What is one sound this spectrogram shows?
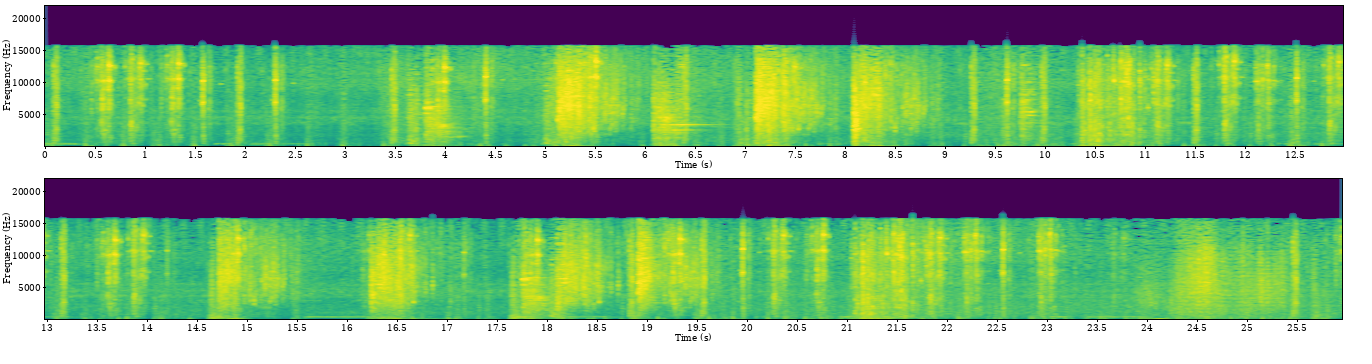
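Heavy footsteps crunch through grass.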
